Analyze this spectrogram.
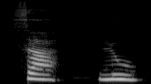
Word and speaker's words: saludaron: Esta palabra no es aguda, porque su sílaba tónica no es la última, es la penúltima.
